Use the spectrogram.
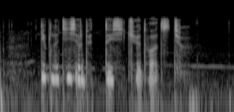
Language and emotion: Russian, sad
